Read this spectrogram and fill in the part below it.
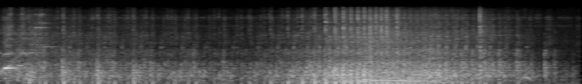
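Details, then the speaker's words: Craftsman push mower, primer bulb not priming, suspected carb issues, carb cleaner sprayed in: uneven pulls with brief sputtering catches that die away; it fires only momentarily, just not getting gas. Cranks but fires only on starting fluid. "i did put a little lube on the cover engine cover and uh seemed like it worked okay so it's just not getting any gas"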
